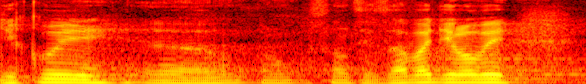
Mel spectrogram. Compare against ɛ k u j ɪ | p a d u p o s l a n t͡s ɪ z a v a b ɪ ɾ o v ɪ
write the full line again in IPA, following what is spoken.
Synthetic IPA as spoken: ɛ k u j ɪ | p a n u p o s l a n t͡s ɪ z a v a ɟ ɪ l o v ɪ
